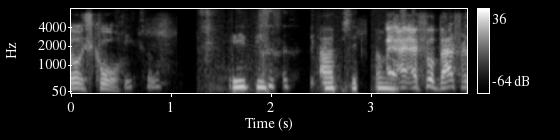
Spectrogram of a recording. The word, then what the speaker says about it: Abcde: I saw the name Absidy once. And then that just stuck with me. The what name? Absidy. Spelled Spell it. ABCDE.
